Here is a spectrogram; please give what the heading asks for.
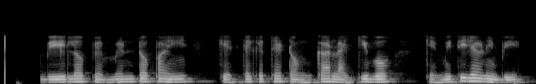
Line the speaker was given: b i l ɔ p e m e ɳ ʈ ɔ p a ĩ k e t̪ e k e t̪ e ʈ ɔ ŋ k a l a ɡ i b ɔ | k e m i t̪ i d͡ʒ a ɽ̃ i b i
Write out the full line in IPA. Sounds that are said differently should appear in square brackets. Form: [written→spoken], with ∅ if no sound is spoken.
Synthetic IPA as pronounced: b i l ɔ p e m e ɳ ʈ ɔ p a ĩ k e t̪ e k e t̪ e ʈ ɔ ŋ k a l a ɡ i b ɔ | k e m i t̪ i d͡ʒ a ɽ̃ i b i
